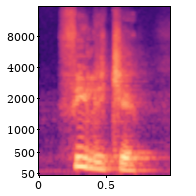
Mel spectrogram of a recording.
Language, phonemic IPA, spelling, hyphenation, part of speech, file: Dutch, /ˈfilətjə/, filetje, fi‧le‧tje, noun, Nl-filetje.ogg
- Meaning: diminutive of file (“queue / traffic jam”)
